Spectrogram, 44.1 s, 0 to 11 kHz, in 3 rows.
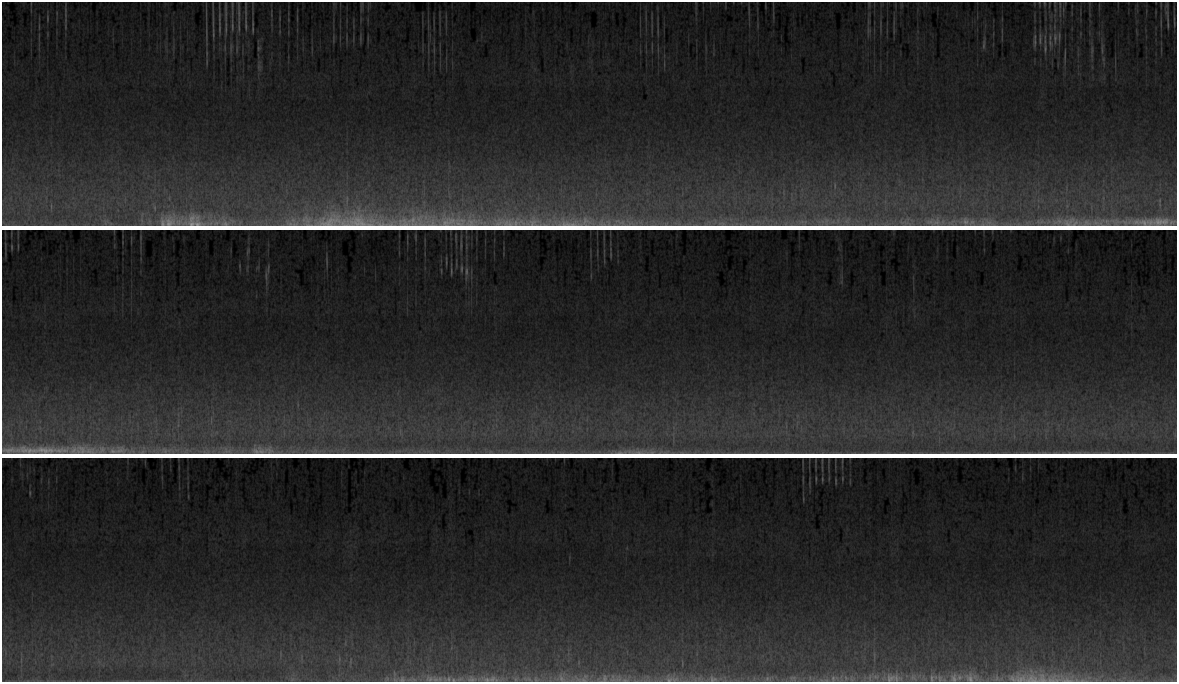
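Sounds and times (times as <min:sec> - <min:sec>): steady rain: 0:00.0 - 0:44.0
low thunder rumbles: 0:01.8 - 0:19.0, 0:34.0 - 0:44.0.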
